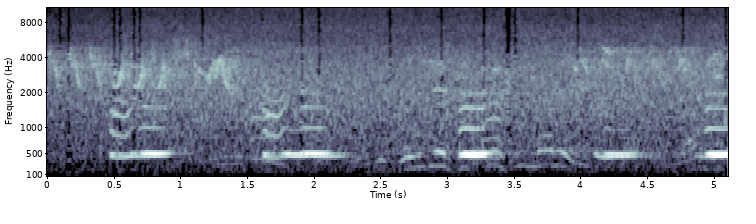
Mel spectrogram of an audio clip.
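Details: European fire-bellied toad in a pool in a castle park in Raduň, Opava district, Czech Republic, giving pleasant, soft hooting calls, not croaks. Short low pure notes come at uneven gaps of about a second, with faint higher chirps and background hiss.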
